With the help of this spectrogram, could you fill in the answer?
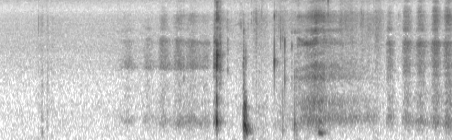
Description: I'm coming down with a cold, so my nose decided that would be a fun fit to have at night 🥲🫠... So congested and breathy, almost buildupy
